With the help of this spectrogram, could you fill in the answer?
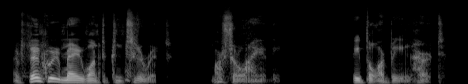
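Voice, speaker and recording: A man speaks in a put-on character voice. His pitch is very deep and low, and his pace is moderate. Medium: read story. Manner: earnest, gentle.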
